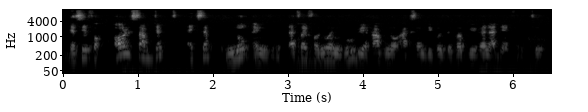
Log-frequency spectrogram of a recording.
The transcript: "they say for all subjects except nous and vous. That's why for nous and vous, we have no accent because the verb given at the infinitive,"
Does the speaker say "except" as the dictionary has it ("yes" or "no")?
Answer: yes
